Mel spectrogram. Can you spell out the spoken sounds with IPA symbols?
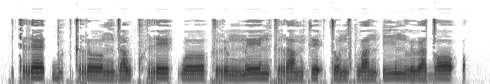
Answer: t r ɛː˥˩ k̚ b ɯ˥˩ k̚ t r ɤː˨˩ ŋ d a˧ w kʰ r eː˥˩ k̚ w ɤː˦˥ k r ɯ˨˩ ŋ m eː˥˩ n k r a˨˩ m k e˥˩ ʔ t o˨˩ n k w a˧ n ʔ iː˥˩ m l ɯ˧ a̯ d ɔ˥˩ ʔ

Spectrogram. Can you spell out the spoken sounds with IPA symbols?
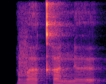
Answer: β ɜ kʰ ɜ n ɘ

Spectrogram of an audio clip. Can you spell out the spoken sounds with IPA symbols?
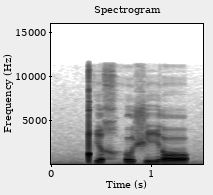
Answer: ǃʰ i χ h o ʃ iː ɾ ɔ

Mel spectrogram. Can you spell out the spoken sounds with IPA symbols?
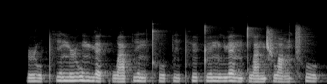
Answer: ɻ u˨˩ pʰ i˦ n ɻ u˦ m ɥ ɛ˨˩ k w ä˨˦ p i˥˨ n kʰ u˨˦ p i˨˦ pʰ y˦ t̪ y˦ n l ɥ ɛ˥˨ n t̪ w a˨˦ n ʂ w ɑ˨˦ ŋ t͡sʰ u˥˨

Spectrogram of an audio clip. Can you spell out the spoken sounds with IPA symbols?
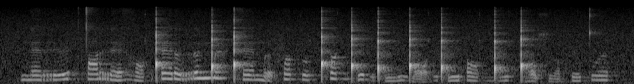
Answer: n ɛ˧ r ʏ˧˥ | tˤ ʏ˧˥ r ɛ˨˩˦ ɦ ɔ˨˩˦ ǃʼ ɛ˥ ɾ ə˧ r ə˥ ŋ͡ǃ ʏ˥ ǃʰ ɛ˧ m ə̰˨˩˦ f ʌ˥ k ʊ˧˥ ǃʰ ʌ˥ ǃʼ ʏ˥˩ ǃʼ y˨˩˦ ŋ͡ǃ ɔ̰˨˩˦ ǃʼ y˧˥ ʔ ɔ˧ ɡ͡ǃ y˧ ɡ͡ǃ ɔ̰˥˩ sʷ ʌ˨˩˦ p ʏ˧˥ tʷ ə˥

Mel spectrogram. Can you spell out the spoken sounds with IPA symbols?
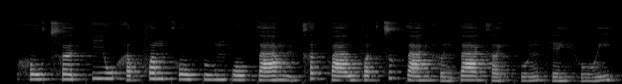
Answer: h o˨˧ w t͡sʰ œː˨ t̚ pʰ iː˧ w h ɐ˨ p̚ f ɐ˥ m t̪ʰ o˧ w t̪ uː˨ m p o˨ w t̪ aː˨˧ m yː˨˩ kʰ ɐ˥ k̚ f aː˨˧ w f ɐ˨˥ k̚ t͡s ʊ˥ k̚ t̪ aː˨ ŋ h ɵ˨˩ n t̪ aː˧ kʰ ɐ˨˥ j kʷʰ ɐ˨˥ ŋ pʰ e˨ j h uː˨˥ j

